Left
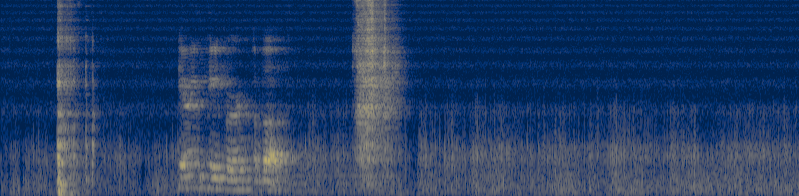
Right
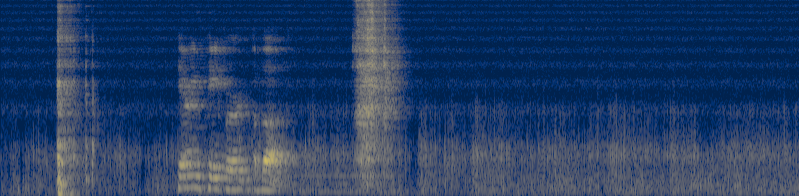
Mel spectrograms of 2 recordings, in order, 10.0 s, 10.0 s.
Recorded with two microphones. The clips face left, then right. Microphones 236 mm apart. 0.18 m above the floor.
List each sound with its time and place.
0.7 s a thud: 10° right (ahead or behind), 0.9 m
2.2 s tearing paper: 45° right (ahead or behind), 6 m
